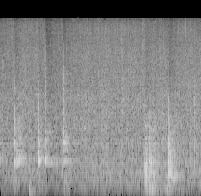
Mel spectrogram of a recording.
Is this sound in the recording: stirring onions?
yes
